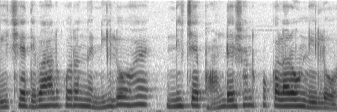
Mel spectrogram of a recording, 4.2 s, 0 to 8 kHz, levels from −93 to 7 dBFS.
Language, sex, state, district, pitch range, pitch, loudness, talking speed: Hindi, male, Uttarakhand, Tehri Garhwal, 160-185 Hz, 175 Hz, -17 LUFS, 170 wpm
